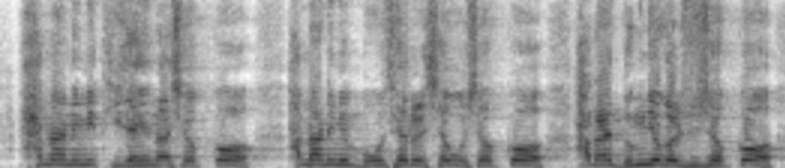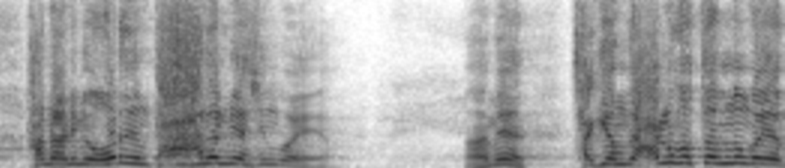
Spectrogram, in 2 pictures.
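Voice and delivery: high, loud sermon delivery; impassioned preaching. Real, not acted. Preacher to congregation on God doing everything, impassioned.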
